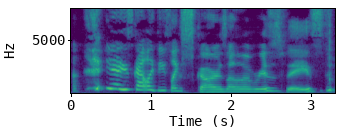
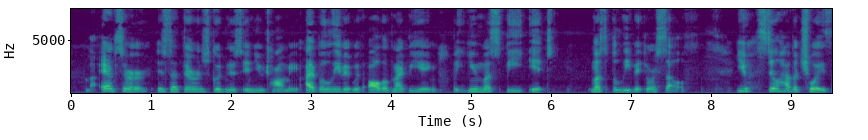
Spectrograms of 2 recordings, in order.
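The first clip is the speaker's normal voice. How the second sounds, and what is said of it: Impression of Zordon. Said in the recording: “I'm gonna do a Zordon impression, I think.”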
